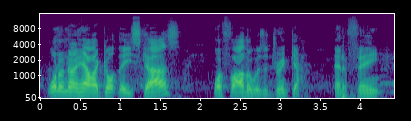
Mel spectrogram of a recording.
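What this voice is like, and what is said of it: Australian accent, Heath Ledger's Joker. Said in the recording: “the Heath Ledger part, who's Australian or was Australian ... In Australian accent.”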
